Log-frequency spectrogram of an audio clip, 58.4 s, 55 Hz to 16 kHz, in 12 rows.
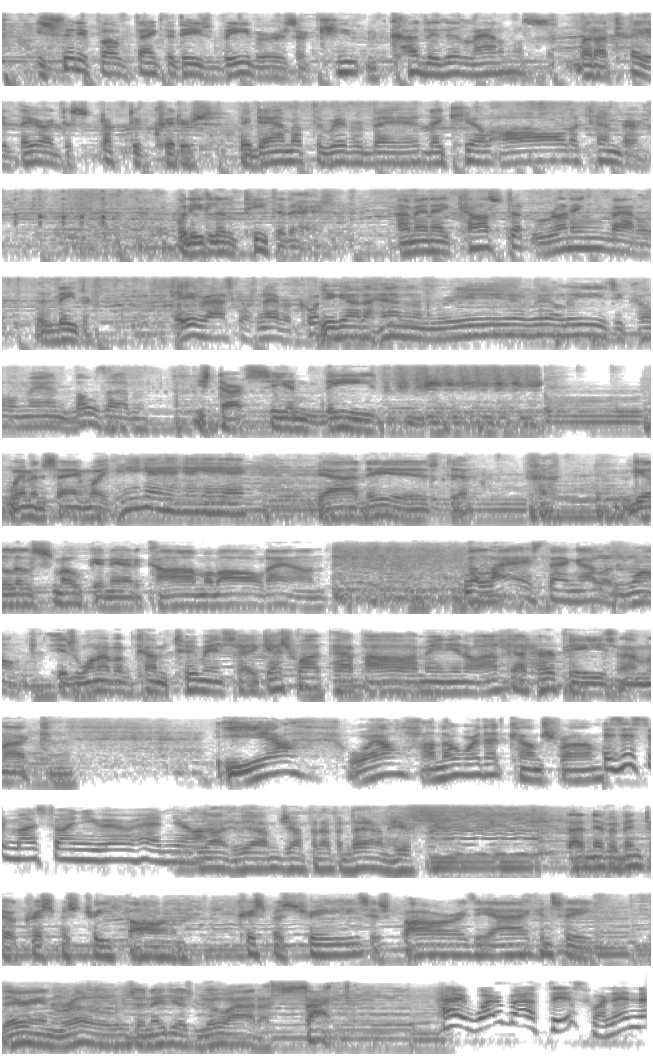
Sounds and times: Music: 0.0 - 40.8, 45.2 - 57.2
Speech: 0.3 - 9.7, 11.1 - 15.3, 15.9 - 22.9, 24.4 - 31.7, 32.7 - 39.5, 40.6 - 47.0, 48.1 - 56.1.

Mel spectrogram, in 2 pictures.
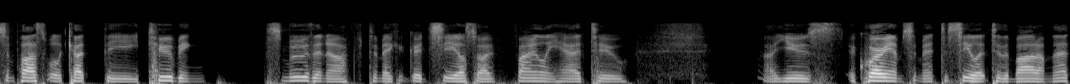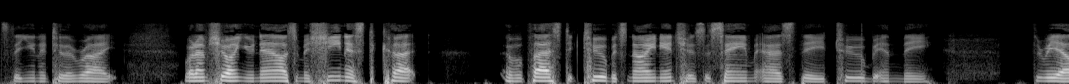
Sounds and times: Speech: 0.0 - 2.1, 2.7 - 6.3, 7.6 - 14.9, 15.7 - 20.1, 21.0 - 21.3.

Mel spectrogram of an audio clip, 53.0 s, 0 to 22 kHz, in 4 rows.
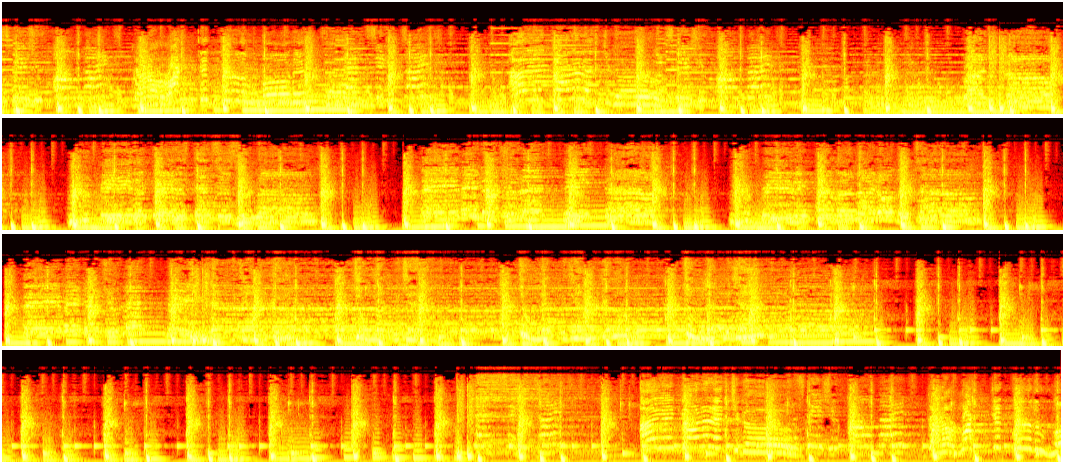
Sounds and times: Disco: 0.0 - 53.0.

